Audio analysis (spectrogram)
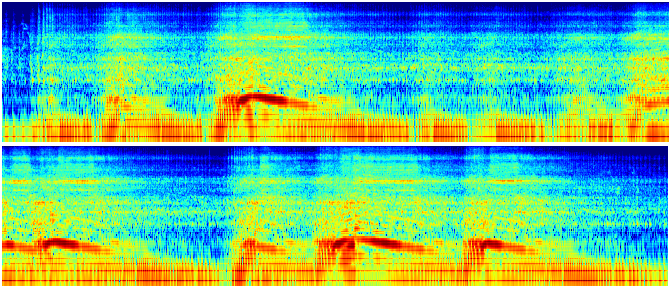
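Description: A Honda X Blade motorcycle with a twin-outlet exhaust fires up close by and revs repeatedly, rising and falling in several sharp bursts over a steady idle.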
